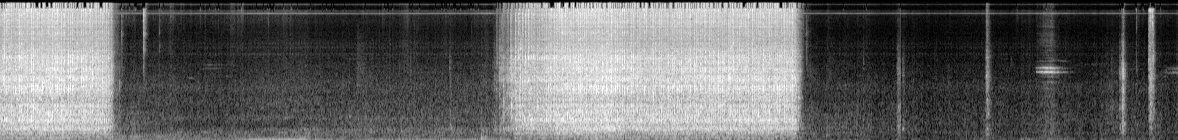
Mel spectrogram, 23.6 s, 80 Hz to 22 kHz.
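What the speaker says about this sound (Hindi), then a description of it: "इसी तरह से दूसरे साइड में हम सिलाई लगा देंगे।" Sewing machine stitching the seam on a pair of 32-size regular trousers, with two long loud runs of steady motor whir separated by quiet pauses and a few faint handling clicks.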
